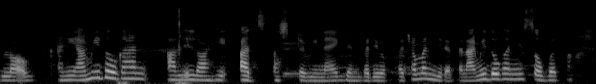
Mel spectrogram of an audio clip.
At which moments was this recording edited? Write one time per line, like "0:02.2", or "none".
none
